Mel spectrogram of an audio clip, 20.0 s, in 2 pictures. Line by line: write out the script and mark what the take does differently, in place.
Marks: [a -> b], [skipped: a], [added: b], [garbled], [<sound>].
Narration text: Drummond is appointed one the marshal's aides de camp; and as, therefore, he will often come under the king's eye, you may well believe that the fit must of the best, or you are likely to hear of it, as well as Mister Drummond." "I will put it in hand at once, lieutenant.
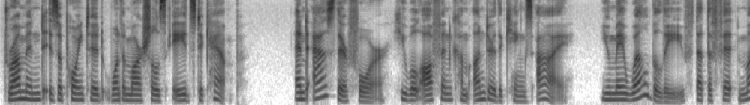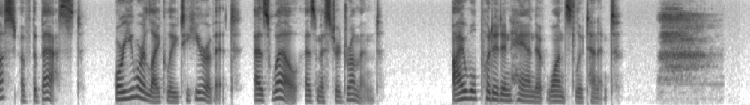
Drummond is appointed one the marshal's aides de camp; and as, therefore, he will often come under the king's eye, you may well believe that the fit must of the best, or you are likely to hear of it, as well as Mister Drummond." "I will put it in hand at once, lieutenant. [sigh]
